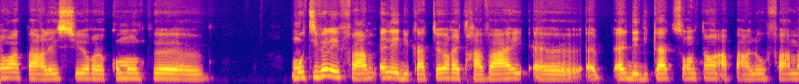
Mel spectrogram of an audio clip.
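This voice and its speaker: A woman whose first language is French hosts a live-streamed chat, her voice low and gravelly. Her tone is dark and mellow. She talks unhurriedly, in halting phrases. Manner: halting, unhurried, switches between English and French. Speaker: host of a live show. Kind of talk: casual live-stream interview hosting.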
